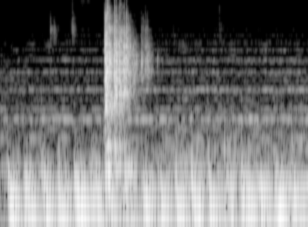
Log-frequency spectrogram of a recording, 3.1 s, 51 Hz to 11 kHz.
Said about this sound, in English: Damn, my dice are loving me. That is six under 95.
